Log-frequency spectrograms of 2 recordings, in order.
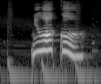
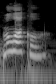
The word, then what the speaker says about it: молоко: Milako. Молоко. Molako. I don't know why I said Milako.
